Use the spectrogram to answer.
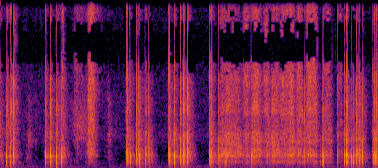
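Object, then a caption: Laminated hardboard clipboard with metal clip. Fingernails scratch the front and back surfaces of a printed, laminated hardboard clipboard with a metal clip, making quick bursts of dry, raspy strokes. The bursts are separated by brief quiet gaps, with a longer, steadier stretch of scratching in the middle.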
